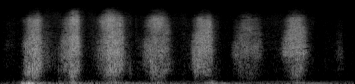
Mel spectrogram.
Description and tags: Shuffling backwards on a carpet
For a character who's trying to shuffle backwards, awkwardly out of a scene.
